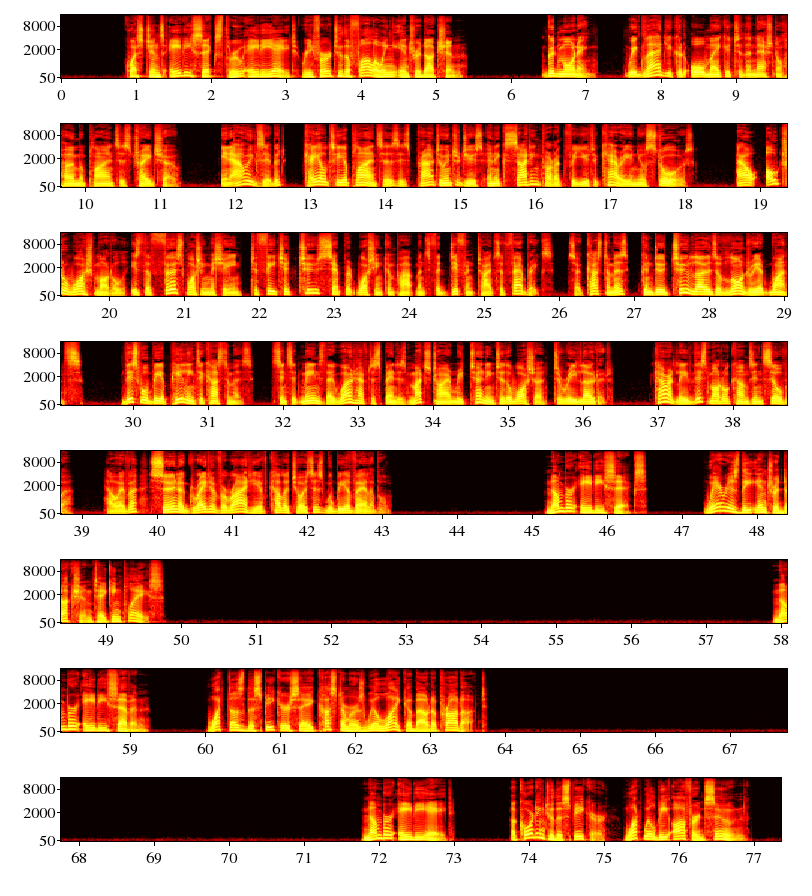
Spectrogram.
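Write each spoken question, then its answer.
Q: Where is the introduction taking place?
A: At a home appliances trade show

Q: What does the speaker say customers will like about a product?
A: It saves time by washing two loads at once

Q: According to the speaker, what will be offered soon?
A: More color choices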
